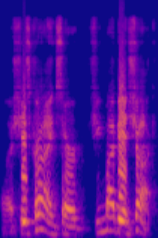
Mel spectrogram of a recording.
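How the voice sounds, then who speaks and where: A man's voice: sits high, normal speed, a bit bright, recorded from a distance. A man in a reader's theater drama playing a troubled, haunted army veteran, earnest and hesitant. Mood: anxious, resisting.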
